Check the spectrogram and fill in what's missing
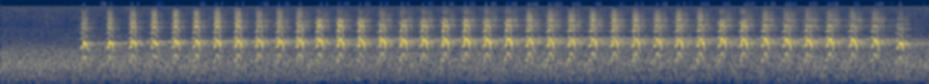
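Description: A Northern Flicker gives a long, even run of loud, sharp kek notes, about five or six a second, level in pitch for nearly six seconds.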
